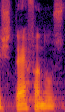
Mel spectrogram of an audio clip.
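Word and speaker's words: Στέφανος: A palavra Estevan na língua grega se pronuncia Steéfanos, né?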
